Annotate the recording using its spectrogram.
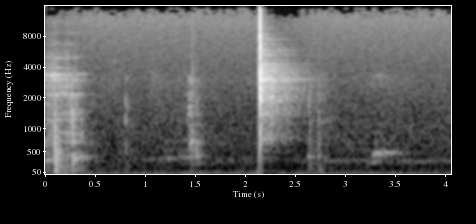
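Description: Kitchenware being handled: a few light knocks and one sharp, briefly ringing clink about two seconds in, as a stainless steel mesh strainer and a small glass bowl are set down on the board.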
